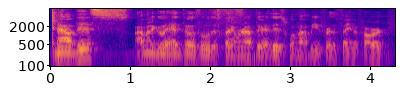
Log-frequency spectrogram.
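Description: A man's voice: lowish voice, fairly even intonation, quick pace, fairly bright tone, slight background noise. A man hosting a casual podcast, telling stories in a crude, laid-back way. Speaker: podcast host. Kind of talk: casual chat.

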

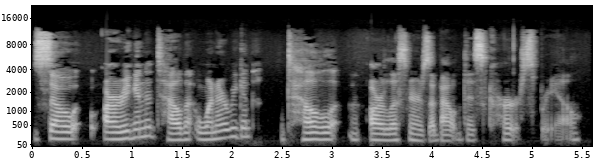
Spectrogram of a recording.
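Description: A young woman with a strikingly low voice, chatting on a podcast. She is relaxed and playful and teases her co-host. The recording is close and dry. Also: normal speed, no room sound. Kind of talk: casual chat.

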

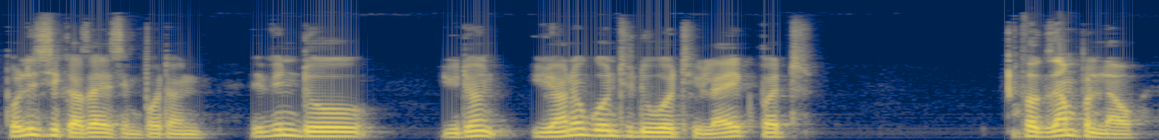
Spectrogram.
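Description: A man's voice: mid-range voice, quick pace, warm tone. A man with a Nigerian Hausa accent in casual discussion, mixing English with Hausa and leaning on repeated filler phrases.

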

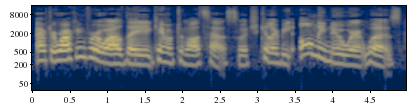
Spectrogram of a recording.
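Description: A woman's voice: on the high side, sing-song, moderate pace, no room sound. A woman narrating an improvised story in a hesitant way.

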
